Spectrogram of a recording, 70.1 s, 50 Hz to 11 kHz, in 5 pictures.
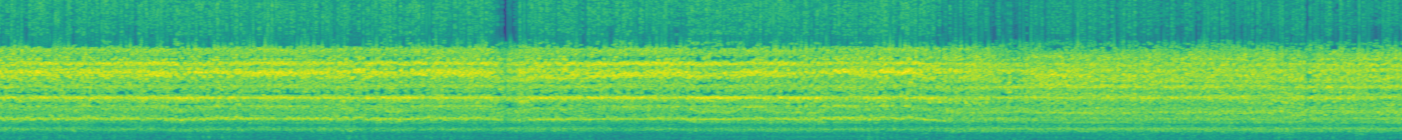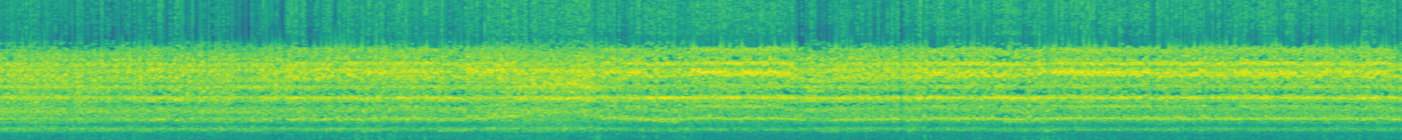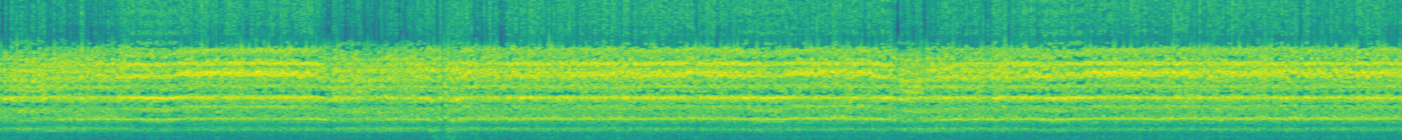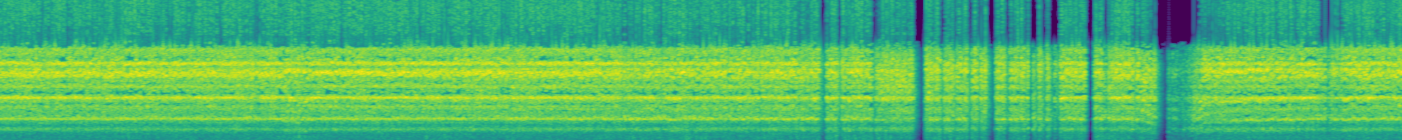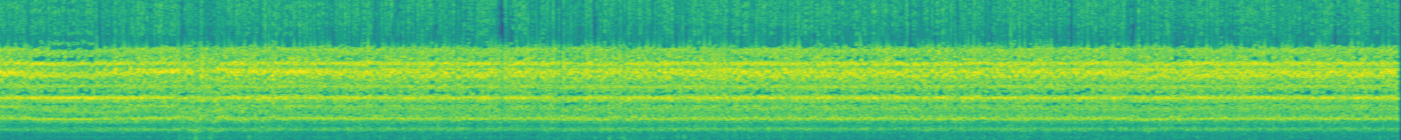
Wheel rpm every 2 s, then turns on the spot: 230, 230, 230, 230, 220, 210, 210, 220, 230, 260, 240, 230, 230, 230, 230, 230, 230, 230, 230, 230, 240, 230, 230, 230, 230, 230, 180, 210, 220, 230, 230, 230, 230, 230, 230.
none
